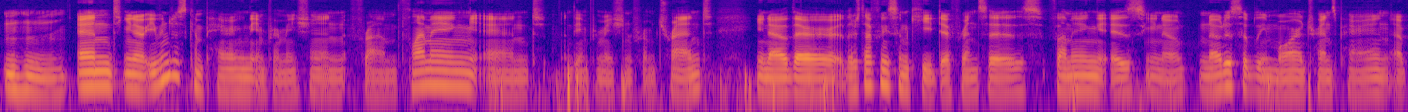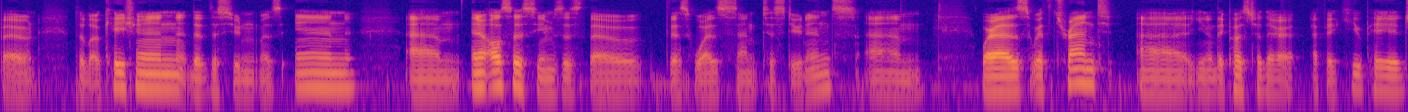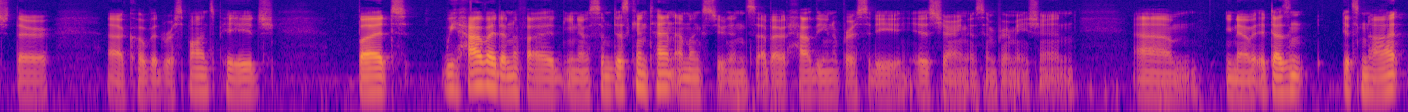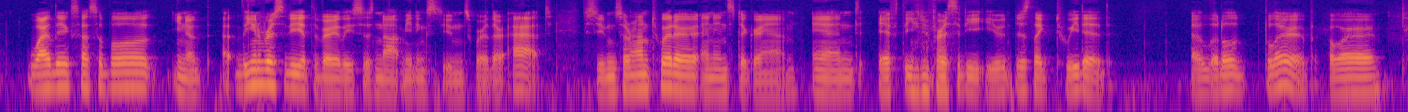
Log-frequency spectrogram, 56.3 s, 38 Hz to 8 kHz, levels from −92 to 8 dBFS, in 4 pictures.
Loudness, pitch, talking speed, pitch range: -26 LUFS, 100 Hz, 140 wpm, 90-115 Hz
